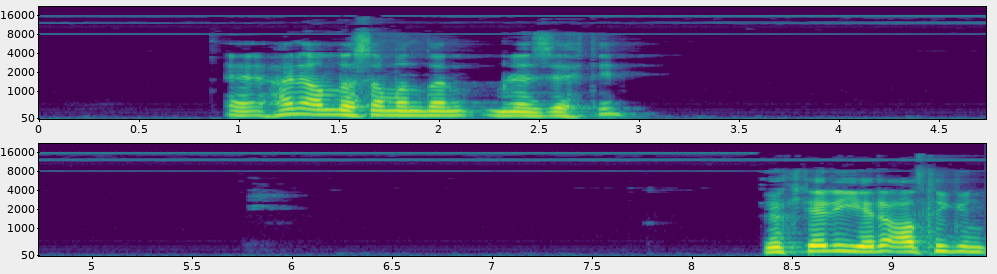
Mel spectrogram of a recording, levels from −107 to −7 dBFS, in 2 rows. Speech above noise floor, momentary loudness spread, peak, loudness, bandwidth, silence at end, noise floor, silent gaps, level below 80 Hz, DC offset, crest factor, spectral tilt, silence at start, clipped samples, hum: 46 dB; 15 LU; -2 dBFS; -18 LUFS; 16 kHz; 0 s; -63 dBFS; none; -64 dBFS; under 0.1%; 20 dB; -7 dB/octave; 0.95 s; under 0.1%; none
